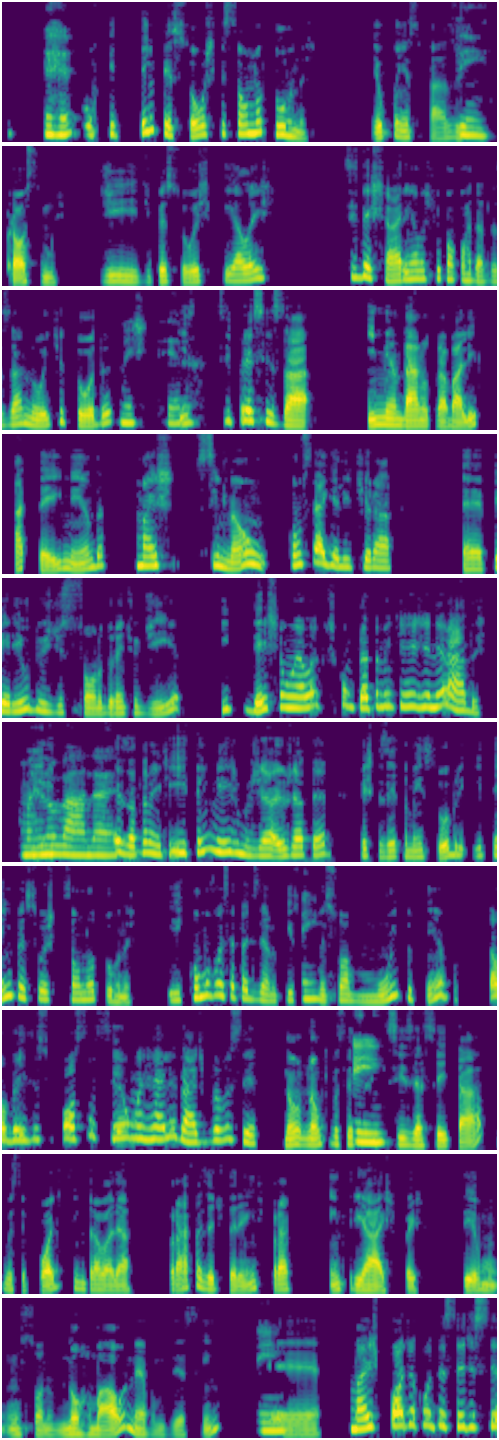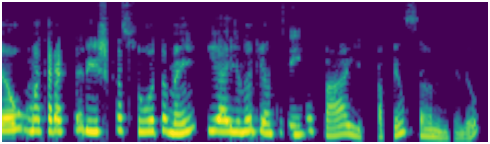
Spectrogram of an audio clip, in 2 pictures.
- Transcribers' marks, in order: none
- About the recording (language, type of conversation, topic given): Portuguese, advice, Como descrever sua insônia causada por preocupações constantes?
